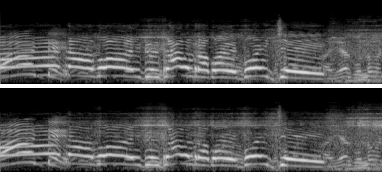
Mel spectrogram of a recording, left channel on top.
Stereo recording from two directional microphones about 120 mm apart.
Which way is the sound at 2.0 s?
35° left (ahead or behind).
